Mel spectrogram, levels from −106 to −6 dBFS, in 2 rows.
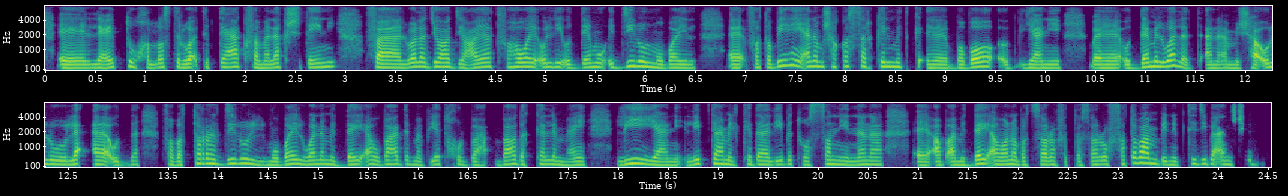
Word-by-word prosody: آآ 155 0 +4
لعبت 170 +5 0
وخلصت 185 -1 -1
الوقت 180 +1 +1
بتاعك 195 +1 0
فما 165 -3 0
لكش 180 +3 -1
تاني، 190 +5 0 0.3
فالولد 180 +3 +3
يقعد 200 -4 +3
يعيط، 175 +5 0
فهو 200 +2 +2
يقول 190 -1 +1
لي 190 0 0
قدّامه 180 +4 -1
ادّي 180 +8 +1
له 230 -1 +5
الموبيل. 165 -4 +1 0.3
آآ، 160 0 +3
فطبيعي 230 +8 0
أنا 235 +2 +3
مش 210 -2 -2
هاكسر 220 +1 -2
كلمة 210 -2 +1
ك - - -5
آآ، 160 -1 +1
باباه 180 +9 +4
آب 150 - -4
يعني 155 0 0 0.3
آآ، 155 +1 +3
قدّام 180 +8 +2
الولد، 220 - +3
أنا 150 0 -1
مش 150 -2 -4
هاقول 180 +2 +5
له 180 -2 +2
لأ 185 -1 +2
قدا 170 +2 -6 0.2
فباضطر 200 +7 0
أدي 205 +3 -1
له 225 +1 +2
الموبيل 175 +1 0
وأنا 180 +1 0
متضايقة، 175 +2 -2
وبعد 185 +1 -1
ما 160 - -4
بيدخل 180 0 -5
ب 155 0 -5 0.2
باقعد 180 +4 0
أتكلم 180 0 -2
معاه، 155 +1 -3 0.3
ليه 195 +2 +2
يعني؟ 150 -2 -1
ليه 185 +6 +1
بتعمل 195 -3 0
كده؟ 175 +1 -1
ليه 170 +2 -3
بتوصلني 180 0 -2
إن 160 0 -3
أنا 175 0 -1 0.3
آآ، 150 0 0
أبقى 155 0 +2
متضايقة 175 +4 +2
وأنا 180 +1 +2
باتصرف 170 0 -3
التصرف؟ 170 +4 -5
فطبعًا 240 +3 +3
بنبتدي 170 +4 -4
بقى 185 -3 0
نشد 175 +1 -7
175 Hz, 170 wpm, -23 LUFS, 160-195 Hz, 0.3 s, له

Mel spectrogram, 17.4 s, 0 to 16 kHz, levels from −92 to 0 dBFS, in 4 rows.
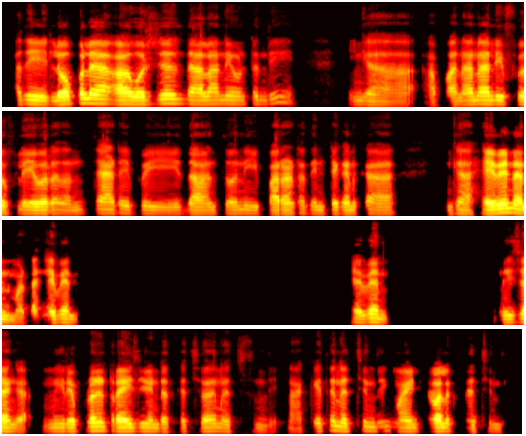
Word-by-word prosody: అది 140 +1 -1 0.2
లోపల 135 +5 +6 0.2
ఆ - - +9
ఒరిజినల్‌ది 145 +2 0
అలానే 135 +1 -2
ఉంటుంది. 135 +4 -14 0.6
ఇంగా 125 -2 -7 0.5
ఆ - - -6
బనానా 130 +4 +1
లీఫ్ 130 0 -4 0.2
ఫ్లేవరదంతా 120 0 -2
యాడయిపోయి, 130 -2 -6 0.2
దాంతోని 120 +2 -5
పరటా 115 +3 -1
తింటే 120 -1 -6
గనక, 120 +2 -6 0.7
ఇంకా 120 0 -3
హెవెనన్నమాట 120 -5 +6 0.2
హెవెన్. 120 -1 +1 2.3
హెవెన్ 125 -1 +1 1.0
నిజంగా. 120 -3 +2 0.2
మీరు 125 0 -3
ఎప్పుడైనా 140 +4 +2
ట్రై 125 - +8
జేయండి. 125 -2 -3
అది - - -37
ఖచ్చితంగా 130 +1 -4
నచ్చుతుంది. 115 -2 -15 0.2
నాకైతే 135 +6 -11
నచ్చింది. 140 +1 -8
మా 130 - -3
ఇంట్లో 125 +2 -7
వాళ్ళకి 130 0 +3
నచ్చింది. 120 -1 -14
125 Hz, 115 wpm, -24 LUFS, 120-135 Hz, 2.3 s, ఆ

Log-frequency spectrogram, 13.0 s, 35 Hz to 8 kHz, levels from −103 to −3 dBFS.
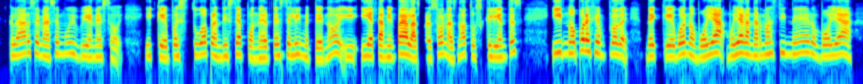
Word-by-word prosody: Claro, 240 +4 -2
se 265 -2 -2
me 225 - -5
hace 210 +5 0
muy 255 +1 -11
bien 210 -1 -3
eso, 190 -5 -5 0.4
y 225 +1 -7
que 205 -1 +1
pues 220 +3 -4
tú 245 +1 -4
aprendiste 230 -2 0
a - - +2
ponerte 195 -1 -3
este 235 +1 -2
límite, 205 -7 -4
¿no?, 245 +8 -5
y 210 -4 -4
y, 220 +1 0
eh, 220 - +6
también 210 -2 +2
para 255 +2 +8
las 195 -4 +5
personas, 195 0 -2
¿no?, 225 +3 -5
a - - 0
tus 210 -5 -6
clientes. 215 +6 -1 0.4
Y 275 +1 +6
no 260 0 -1
por 315 0 +7
ejemplo, 255 -4 -1
de - - -1 0.2
de 220 -1 +1
que: 215 -1 +1
"Bueno, 245 0 -1
voy 210 +5 -2
a 270 -2 +8
voy 225 +5 -3
a 270 - +7
ganar 230 -3 +1
más 250 +1 -5
dinero, 260 -1 -7
voy 220 +2 -3
a 245 -6 +3
230 Hz, 210 wpm, -23 LUFS, 210-255 Hz, 0.4 s, para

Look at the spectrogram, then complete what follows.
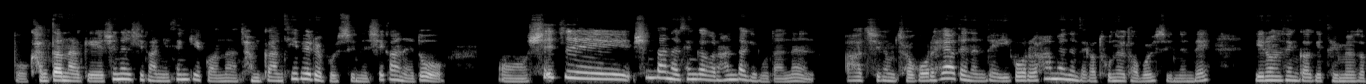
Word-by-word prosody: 뭐 125 - -7
간단하게 165 -4 +3
쉬는 245 +6 +4
시간이 180 -9 -3
생기거나 160 -11 -2
잠깐 170 +1 -2
TV를 245 -3 +2
볼 140 -3 -5
수 - - -3
있는 140 -2 -5
시간에도 190 -3 0 0.5
어 135 -1 -5
쉬지 260 - +4
쉰다는 300 -6 +3
생각을 230 -4 0
한다기보다는 155 - -3 0.3
'아 180 0 -4
지금 180 -2 -4
저거를 170 +4 -1
해야 275 0 +5
되는데. 175 -6 -3
이거를 185 +4 -1
하면은 255 -2 +1
내가 155 -3 -6
돈을 160 0 -3
더 150 -2 -6
벌 155 +3 -3
수 175 - -5
있는데.' 140 +7 -6 0.5
이런 190 +1 +2
생각이 175 -5 -2
들면서 150 -1 -4
180 Hz, 340 characters per minute, -23 LUFS, 155-225 Hz, 0.5 s, 해야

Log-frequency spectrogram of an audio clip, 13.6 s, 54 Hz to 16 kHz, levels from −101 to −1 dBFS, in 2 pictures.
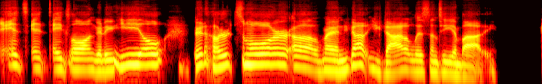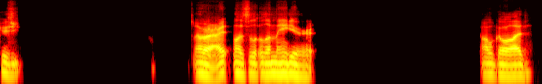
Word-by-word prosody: It's 195 -3 -1
it 165 -1 -4
takes 155 0 -3
longer 150 -2 +2
to 135 +1 0
heal. 205 +1 +2 0.4
It 200 +4 +3
hurts 200 -1 0
more. 210 0 +4
Oh, 165 -6 +3
man. 135 -1 +2
You 145 - -4
gotta 200 -3 +2
you 140 -4 -7
gotta 125 +4 +3
listen 130 -2 -5
to 125 - -6
your 115 -2 -2
body. 105 - 0 0.6
'Cause 115 -4 -7
you 110 - -11 2.2
Alright. - - +1
Let's 115 -3 -4
l 115 - -6
let 110 +1 -4
me 115 0 -2
hear 105 -4 -4
it. - - -10 2.1
Oh 110 0 -6
god. 100 +1 -1
140 Hz, 135 wpm, -23 LUFS, 115-190 Hz, 2.2 s, more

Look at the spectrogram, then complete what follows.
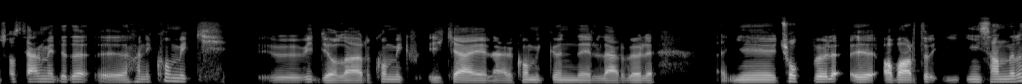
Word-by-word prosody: sosyal 125 0 0
medyada, 130 0 -2
eee, - - -2
hani, 120 -1 -6
komik, 150 -4 -3 0.5
ııı, 105 -1 -5
videolar, 95 -5 +1
komik 115 -3 -4 0.2
hikâyeler, 95 -2 +2
komik 110 -2 -3
gönderiler, 95 -3 -1
böyle, 100 0 +1 0.7
hani, 110 0 0
çok, 145 -2 +2
böyle, 125 - +4 0.2
eee, 115 0 +4
abartır 110 0 +5
i 100 +4 -15
insanların 120 +2 +1
110 Hz, 110 wpm, -25 LUFS, 100-125 Hz, 0.7 s, abartır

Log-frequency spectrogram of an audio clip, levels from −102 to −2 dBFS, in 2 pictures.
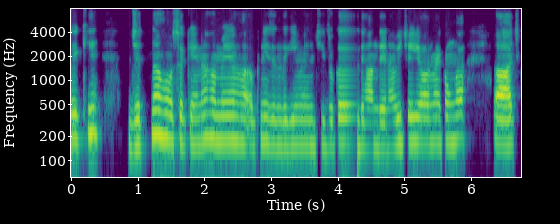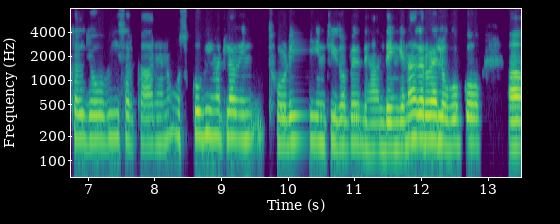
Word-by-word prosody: देखिए, 195 +4 0 0.5
जितना 160 +7 +2
हो 190 -2 +4
सके 170 -1 -2
ना, 180 +3 -2
हमें 180 -2 +1
ह 175 -1 -1
अपनी 170 +3 -4
ज़िंदगी 155 0 -3
में 160 0 -5
इन 160 -1 -5
चीज़ों 155 -1 -9
का - - +6 0.3
ध्यान 150 -1 -2
देना 150 0 -2
भी 165 +1 0
चाहिए। 175 0 0
और 170 0 +1
मैं 170 0 -1
कहूँगा, 175 +2 0 0.6
आजकल 160 +4 +6
जो 185 0 -1
भी 195 +1 -6
सरकार 170 -2 -7
है 170 - -10
ना, 195 - -10
उसको 200 +2 -2
भी 210 +1 -2
मतलब 195 0 -1
इन 190 +1 -5 0.3
थोड़ी 170 +1 -2 0.4
इन 170 -1 -4
चीज़ों 165 -2 -3
पे 170 0 -2
ध्यान 145 -1 -6
देंगे 150 +1 +1
ना, 180 +3 +3
अगर 190 -1 +5
वह 185 0 +7
लोगों 165 -2 +1
को 170 -1 +3 0.5
अ, 155 - +4
170 Hz, 185 wpm, -23 LUFS, 160-185 Hz, 0.6 s, वह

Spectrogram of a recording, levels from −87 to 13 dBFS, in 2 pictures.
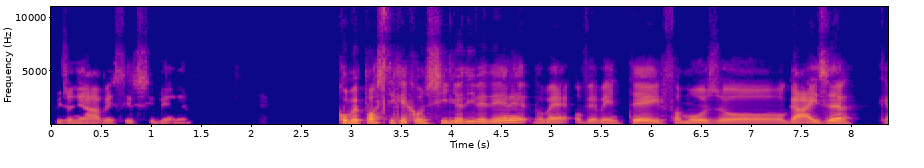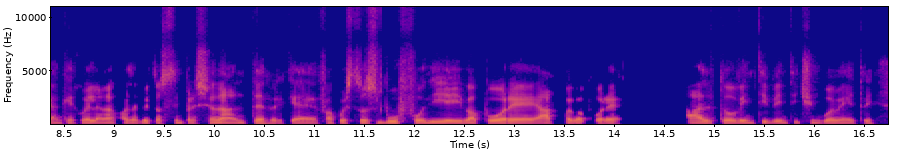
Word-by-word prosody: bisogna 85 -2 -2
vestirsi 90 +1 -7
bene. 80 -2 -9 1.5
Come 140 +2 +9
posti 170 +3 +5
che 165 - +6
consiglio 155 +1 +2
di 145 0 +2
vedere, 170 +6 +5
vabbè, 100 0 0
ovviamente 110 +7 -1
il 120 -8 +5
famoso 95 -3 +1
Geyser, 105 - +5 0.2
che - - -11
anche 80 0 -11
quella 90 -1 -4
è - - -9
una 90 -1 -6
cosa 95 -1 -8
piuttosto 90 +1 -8
impressionante, 95 +2 -4
perché 80 -5 -8
fa - - -9
questo 100 - -5
sbuffo 100 -1 -4
di 90 0 -3
vapore 95 -1 -1
acqua 90 +2 -5
e - - -6
vapore 95 -1 -5 0.6
alto 95 -1 -5
20-25 95 0 -7
metri. 90 +6 -9
95 Hz, 120 wpm, -23 LUFS, 90-105 Hz, 1.5 s, Come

